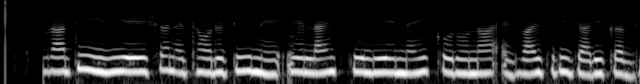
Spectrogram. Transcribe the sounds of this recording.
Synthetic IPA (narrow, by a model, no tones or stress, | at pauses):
ʋɾaːt̪iiːʋieːʃənɛt̪ʰɔːɾɪʈineʔeːəɾlaːɪnskelienɐikoːɾoːnaʔɛɖʋaːɪzɾid͡ʒaːɾikɐɾd̪iː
